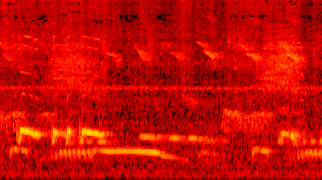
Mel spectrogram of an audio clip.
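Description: A zebra dove sings a run of soft, bubbling, staccato coos, the phrases repeating in quick bursts.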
